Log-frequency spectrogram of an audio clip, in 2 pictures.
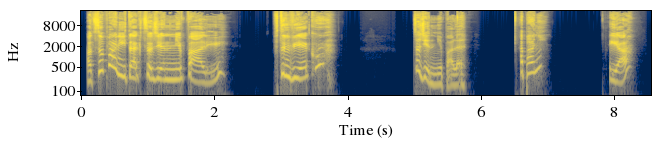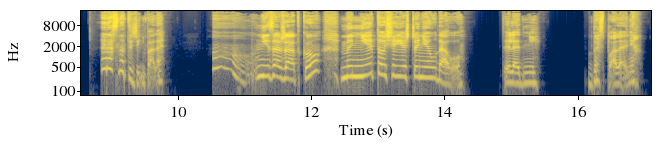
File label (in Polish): reklama znicze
